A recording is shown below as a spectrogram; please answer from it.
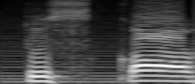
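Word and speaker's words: تُسْقَى: Tusqa min ainin aniyah, tusqa min ainin aniyah. Tusqa sin ya, bukannya shad, tus, bukan tush tapi tus.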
